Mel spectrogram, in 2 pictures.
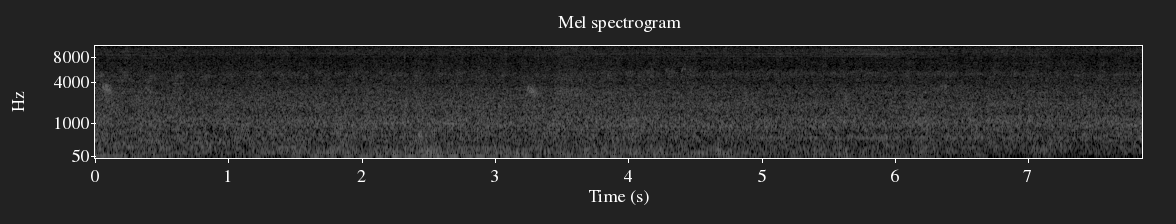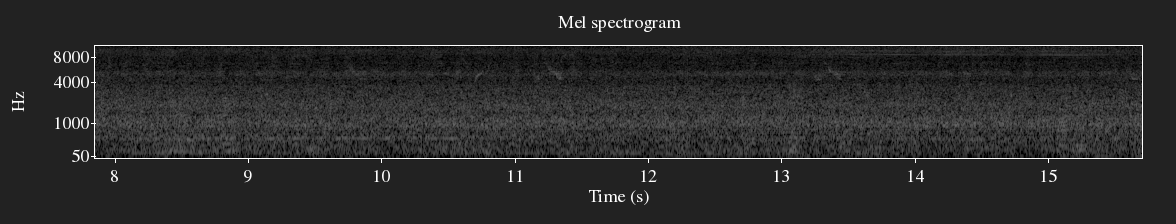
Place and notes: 鹿野溪, Beinan Township - On the Riverbank
Birdsong, Traffic Sound, Stream, On the Riverbank
Zoom H2n MS +XY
